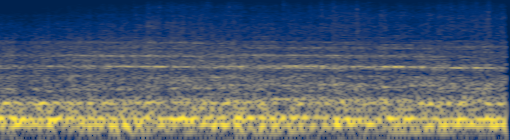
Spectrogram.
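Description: BNSF diesel freight locomotives heading a double-stack container train pass close by at speed: a loud, steady low engine drone mixed with wheel and rail noise.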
